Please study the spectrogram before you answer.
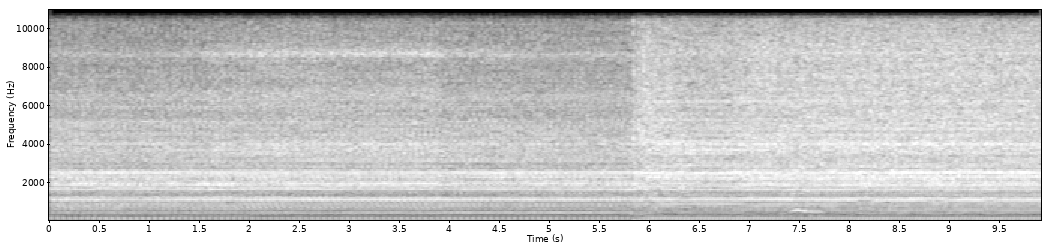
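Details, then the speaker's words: Honda GX120 on a Rol-Air air-nailer compressor after full service (carb, valve check), choke off, no load, throttle on high, one air connector off so air escapes: a steady, even single-cylinder chug with no misses and a slight pitch shift. Normal idle/running. "okay all right she's running good now I want to do an RPM test on this"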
